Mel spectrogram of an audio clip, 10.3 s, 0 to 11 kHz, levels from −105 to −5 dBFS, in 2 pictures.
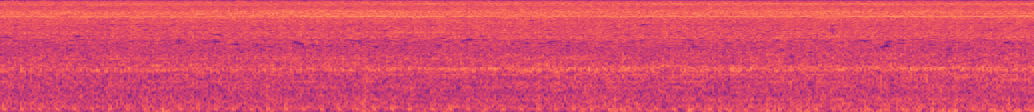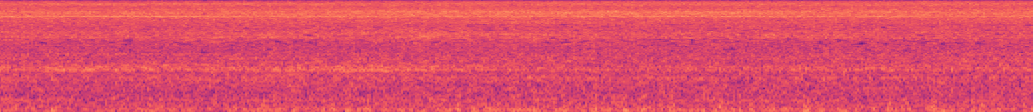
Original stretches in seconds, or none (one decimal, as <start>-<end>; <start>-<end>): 0.0-5.2; 8.4-10.3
